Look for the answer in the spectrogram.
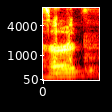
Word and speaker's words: Heard: Oh, Amber Heard, turd, rhymes with turd.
